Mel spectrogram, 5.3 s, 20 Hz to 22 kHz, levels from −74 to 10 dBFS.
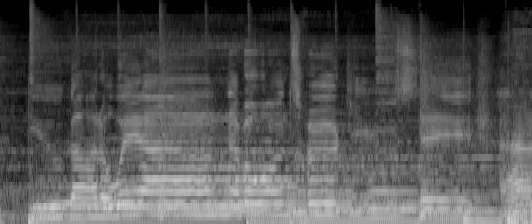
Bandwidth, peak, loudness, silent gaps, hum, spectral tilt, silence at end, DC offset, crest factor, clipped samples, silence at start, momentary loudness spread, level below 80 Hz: over 20 kHz; 0 dBFS; -13 LUFS; none; none; -6 dB/octave; 0 s; under 0.1%; 12 dB; under 0.1%; 0 s; 6 LU; -28 dBFS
